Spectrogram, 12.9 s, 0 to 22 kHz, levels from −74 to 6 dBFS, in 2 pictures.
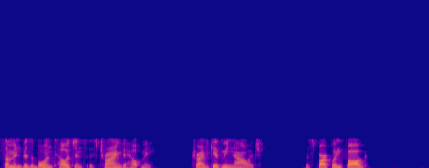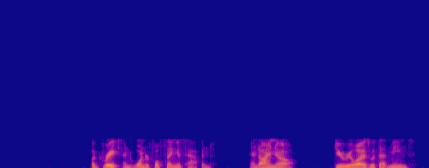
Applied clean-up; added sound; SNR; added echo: none; none; none; none.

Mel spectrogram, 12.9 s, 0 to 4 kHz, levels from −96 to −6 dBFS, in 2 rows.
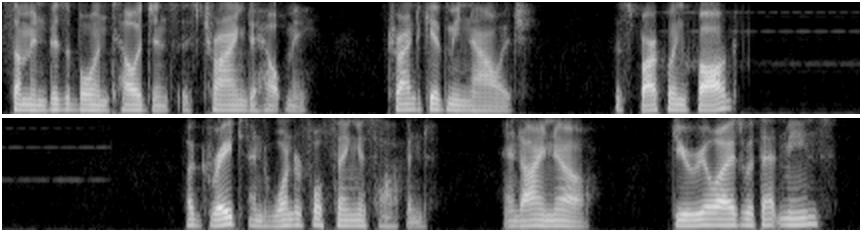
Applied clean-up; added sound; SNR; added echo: neural separator model SepFormer WHAM!.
